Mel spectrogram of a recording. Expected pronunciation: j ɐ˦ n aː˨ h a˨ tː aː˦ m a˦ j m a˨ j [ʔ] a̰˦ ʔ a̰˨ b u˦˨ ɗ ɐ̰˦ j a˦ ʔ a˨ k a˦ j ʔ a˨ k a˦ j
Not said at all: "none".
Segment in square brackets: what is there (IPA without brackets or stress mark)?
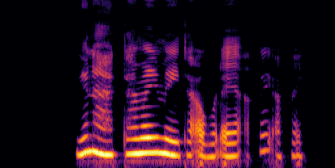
t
